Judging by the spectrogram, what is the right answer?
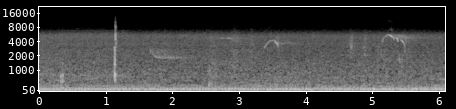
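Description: A few short, high-pitched animal calls, each rising and falling in pitch, over a steady low rumble, with a single sharp click about a second in.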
